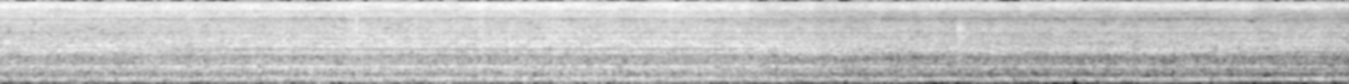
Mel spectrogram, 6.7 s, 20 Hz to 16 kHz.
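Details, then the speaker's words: Circa-1925 Coleman No. 2 camp stove and oven, fully warmed up with a bright blue flame: a steady, even roaring hiss with no sputter or surging. Normal burner operation. "You can see the flame now, everything's good and warm, how bright and blue that is."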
